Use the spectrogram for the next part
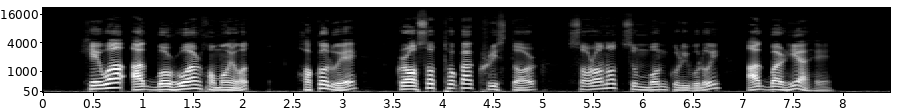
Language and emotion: Assamese, neutral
